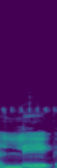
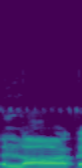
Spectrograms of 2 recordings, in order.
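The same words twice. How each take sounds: First: लेक with a clear long AY; correct ay version. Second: "लॉक" opened into a long AA, laak; wrong aa version. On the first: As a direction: say लेक as English lake. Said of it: "हम इसको कहते हैं लेक". (लंबे ए से साफ़ "लेक") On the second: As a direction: stretch "लॉक" as a slow laak. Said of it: "आ के साथ बोलिए". ("लॉक" को लंबे आ से, लाक) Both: Shown as a demonstration.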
